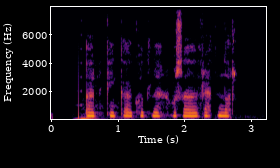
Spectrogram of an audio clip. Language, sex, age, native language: Icelandic, female, 15, Icelandic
